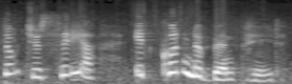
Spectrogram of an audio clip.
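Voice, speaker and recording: A woman's voice: high voice, big pitch swings, normal speed. An actress in 1940s radio acting, playing an earnest, defiant young woman. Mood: insistent. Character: spirited young woman, wounded heroine. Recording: dull old radio recording.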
